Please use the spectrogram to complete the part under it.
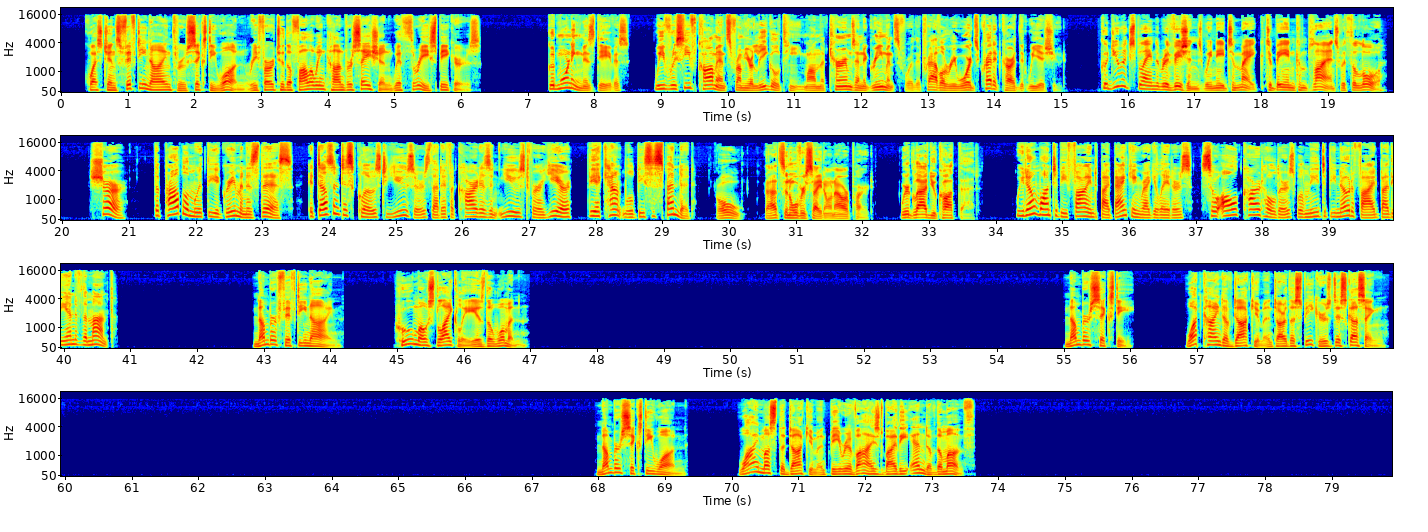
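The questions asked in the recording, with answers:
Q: What kind of document are the speakers discussing?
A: A credit card agreement

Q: Why must the document be revised by the end of the month?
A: To avoid being fined by banking regulators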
